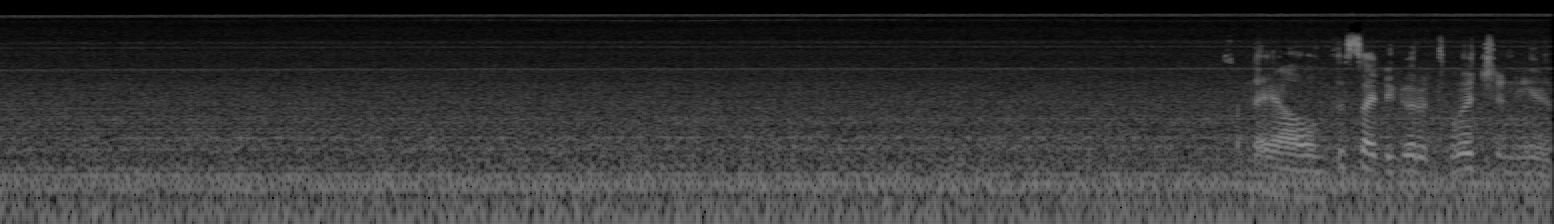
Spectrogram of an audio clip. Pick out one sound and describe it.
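A truck engine hums steadily while driving along a road.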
